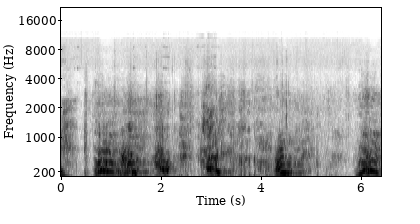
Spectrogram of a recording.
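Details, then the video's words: Two dogs fighting, a Presa Canario against a pit bull mix: loud, harsh, arched growling barks in short bursts about once a second, with brief pauses between them. "presa canario vs pitbul mix"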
